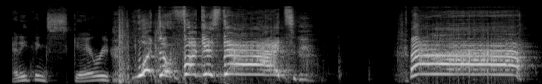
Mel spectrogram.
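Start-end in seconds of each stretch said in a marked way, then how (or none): 1.1-5.4 sudden shrieking jump-scare screams, much higher and louder; terrified scream. Real, not acted. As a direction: scream in real fright at the screen. Jump scare while watching video.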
